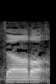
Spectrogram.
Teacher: idhar berarti tetap merapatkan bibir ya kedua-duanya dan tidak menambah gunnah.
